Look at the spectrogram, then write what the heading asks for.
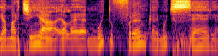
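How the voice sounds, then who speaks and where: Over noticeable background noise, a man with a fairly high pitch speaks at a very slow pace with ordinary pitch variation. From Sweden. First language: Swedish (speaking Portuguese). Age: 60s. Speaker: preacher. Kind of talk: sermon. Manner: animated.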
